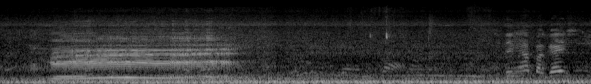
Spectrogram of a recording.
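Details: Bull-race cattle in training for Kerapan Sapi at Lap Asemanis, Pamekasan, Madura, Indonesia, give a steady, tonal moo of about two seconds, followed by murmuring voices and background crowd noise.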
